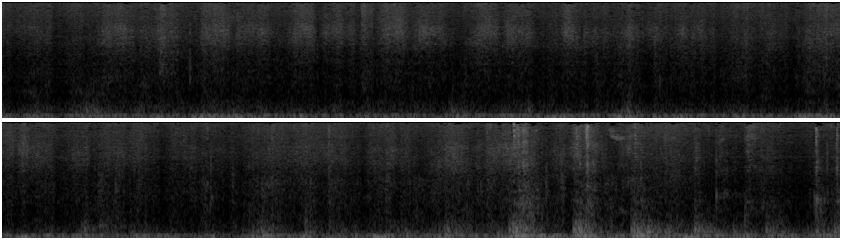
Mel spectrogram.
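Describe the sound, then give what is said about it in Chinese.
Soft, scratchy rubbing strokes of a board eraser wiping writing off a board, repeated in quick back-and-forth bursts for several seconds, fairly faint with a low hum underneath and no talking. “福行等咧，呢个擦咗佢啦。”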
